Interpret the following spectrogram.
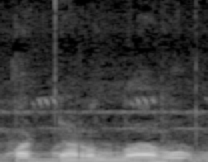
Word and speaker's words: qaddarallahu: Qaddarallahu, ya, dengan ada tasydid untuk dal. Qaddarallahu wa ma syaa'a fa'al, kayak gitu. Jadi bacanya juga harus benar sebenarnya. Jangan kita tasdidkan kemudian roknya kita dhammahkan. Banyak yang kayak gitu teman-teman. Qaddarullah, enggak bisa itu.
